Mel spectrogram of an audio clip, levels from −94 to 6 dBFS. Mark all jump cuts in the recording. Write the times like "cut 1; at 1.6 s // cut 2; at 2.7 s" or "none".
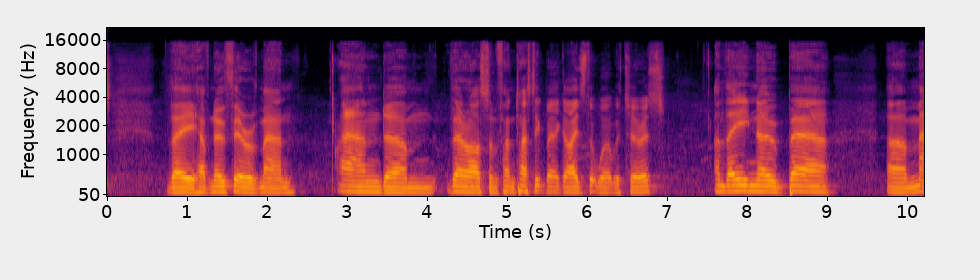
cut 1; at 4.6 s

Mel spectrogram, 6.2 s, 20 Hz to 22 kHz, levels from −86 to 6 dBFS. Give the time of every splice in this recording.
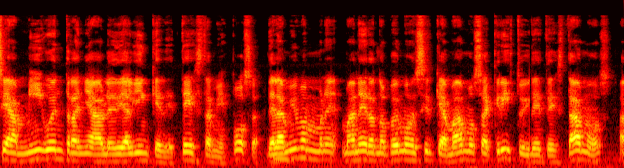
cut 1; at 5.2 s

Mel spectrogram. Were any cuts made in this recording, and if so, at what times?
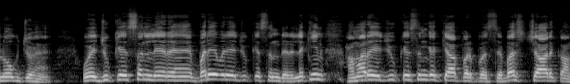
none

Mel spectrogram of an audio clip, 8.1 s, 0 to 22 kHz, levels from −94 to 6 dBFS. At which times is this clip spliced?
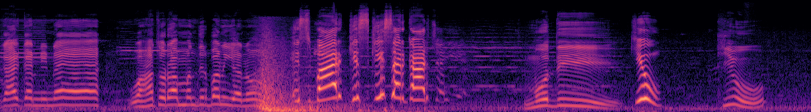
cut 1; at 2.8 s

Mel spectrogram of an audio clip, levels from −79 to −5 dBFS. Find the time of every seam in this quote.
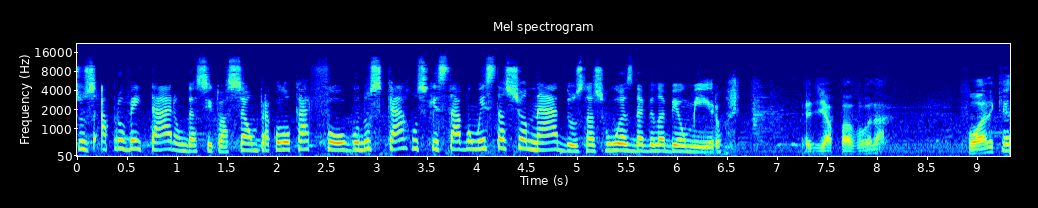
cut 1; at 6.6 s

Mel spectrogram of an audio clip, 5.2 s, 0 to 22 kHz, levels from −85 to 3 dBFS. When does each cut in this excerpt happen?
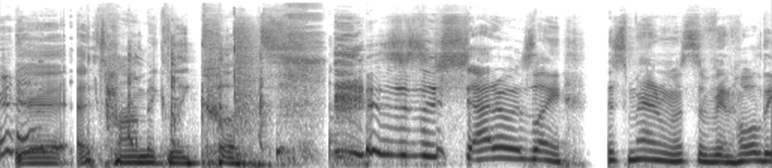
cut 1; at 2.2 s

